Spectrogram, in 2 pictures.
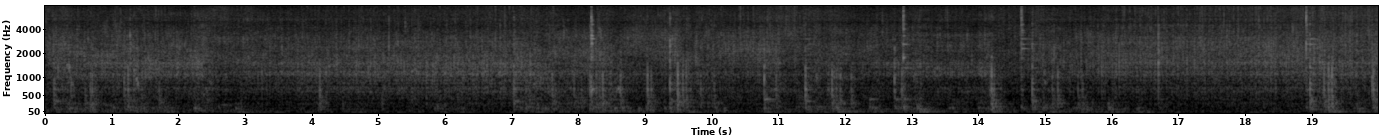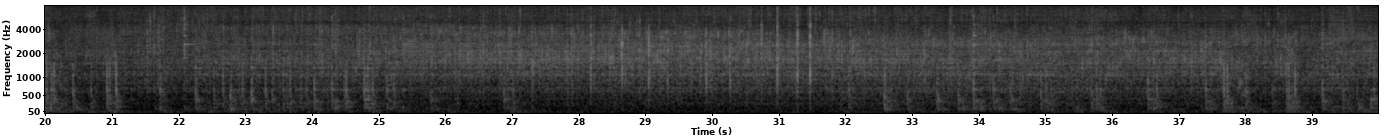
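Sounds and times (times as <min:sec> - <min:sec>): vegetables sizzling in a frying pan: 0:00.0 - 0:39.9
wooden spatulas clacking on pan: 0:07.0 - 0:13.2, 0:18.8 - 0:26.2, 0:30.7 - 0:39.9.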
